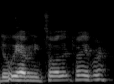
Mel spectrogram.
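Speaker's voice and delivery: amused, fast repeat through a laugh; giggling disbelief at the prank; laughing echo. Real, not acted. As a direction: laugh it back at the caller. Echoing a prank caller's question.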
